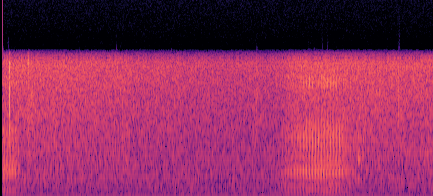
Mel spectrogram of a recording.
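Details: Large female English Mastiff snoring loudly: low, rumbling breath noise with a louder snoring inhalation near the end, over steady room noise; ordinary dog snoring.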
